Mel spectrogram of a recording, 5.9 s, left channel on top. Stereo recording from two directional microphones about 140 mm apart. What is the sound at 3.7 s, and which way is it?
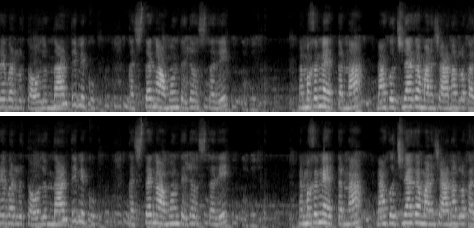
A woman's voice, 20° right (ahead or behind).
